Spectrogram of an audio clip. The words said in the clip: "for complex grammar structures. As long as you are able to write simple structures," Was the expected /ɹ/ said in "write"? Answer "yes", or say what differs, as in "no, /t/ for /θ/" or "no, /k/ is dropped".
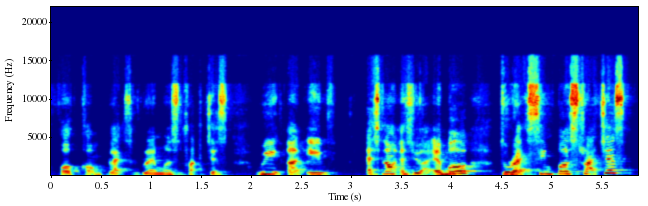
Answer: yes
